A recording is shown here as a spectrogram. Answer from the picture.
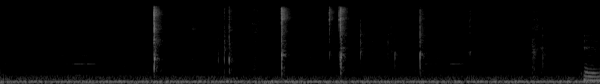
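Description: Kitchen scissors cutting into a snow crab leg's shell: a string of sharp snips and cracks, the loudest about one and a half seconds in and around three and a half seconds. A steady low hum runs underneath.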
